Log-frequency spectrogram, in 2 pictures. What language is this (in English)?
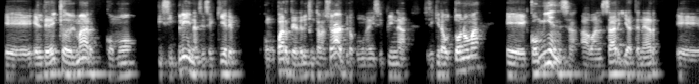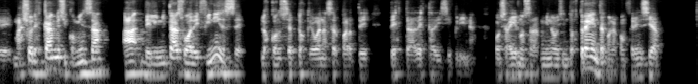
Spanish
